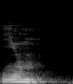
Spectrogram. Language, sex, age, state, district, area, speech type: Manipuri, male, 30-45, Manipur, Tengnoupal, urban, read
